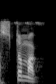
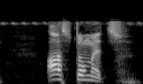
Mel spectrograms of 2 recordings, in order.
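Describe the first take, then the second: First: The word ends with a 'k' sound. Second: The word ends with a 'ch' sound. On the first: The speaker calls it right. "इसका right pronunciation होता है" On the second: The speaker calls it wrong. "गलत pronunciation है"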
